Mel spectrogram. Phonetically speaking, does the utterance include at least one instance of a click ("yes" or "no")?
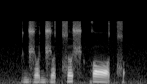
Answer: no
